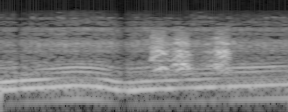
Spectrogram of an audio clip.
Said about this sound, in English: That sounded like the Hound of the Baskervilles. Guard dogs.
